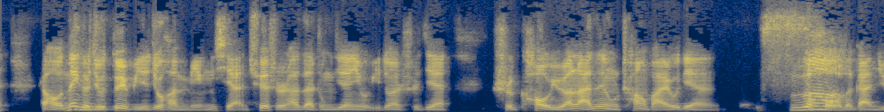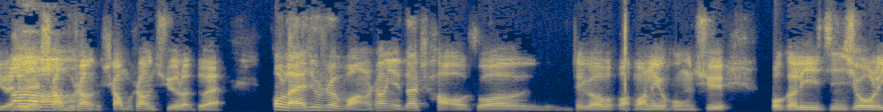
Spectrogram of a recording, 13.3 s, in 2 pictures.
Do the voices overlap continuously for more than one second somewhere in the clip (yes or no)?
yes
